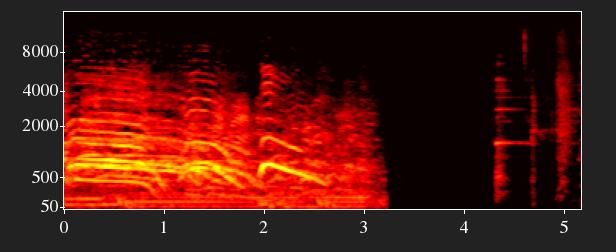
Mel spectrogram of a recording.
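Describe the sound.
A large Eagles football crowd roars and chants together, many voices swelling loudly for about three seconds before cutting off to silence, followed by faint, scattered noises.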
